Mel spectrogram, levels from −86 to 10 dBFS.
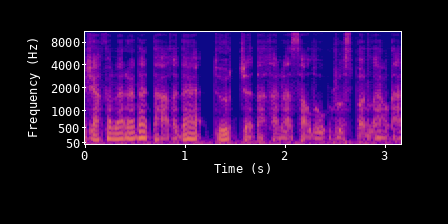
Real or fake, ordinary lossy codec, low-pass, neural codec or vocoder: fake; none; none; autoencoder, 22.05 kHz, a latent of 192 numbers a frame, VITS, trained on many speakers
